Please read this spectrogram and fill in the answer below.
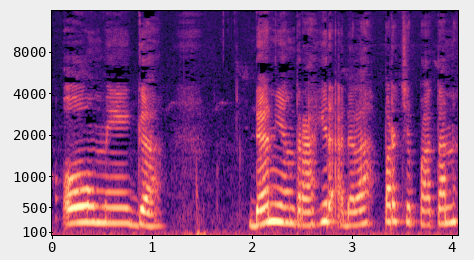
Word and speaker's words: Omega: yang di layar itu bukan dibaca wae salah kalau kalian baca wae jadi yang benar dibacanya adalah Omega dan yang terakhir adalah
